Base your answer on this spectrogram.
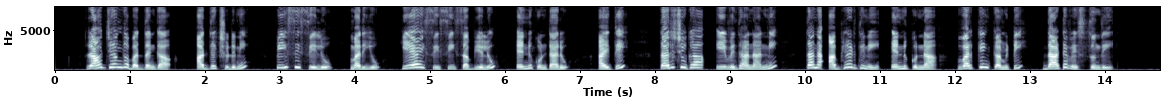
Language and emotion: Telugu, neutral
